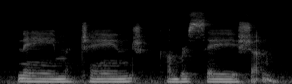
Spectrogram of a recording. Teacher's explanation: And watch out for A, that you make sure that you make two sounds. It's a diphthong, A. So I'm tense and then I relax.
